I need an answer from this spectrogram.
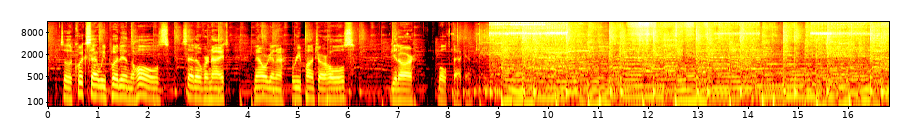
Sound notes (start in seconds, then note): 8.9 tool buzzing; 9.8 groovy rock music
